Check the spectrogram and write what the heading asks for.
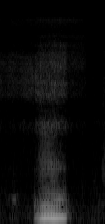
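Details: A dog, tagged both beagle and labrador, snoring: a single low, buzzing snore about half a second long in a quiet room.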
